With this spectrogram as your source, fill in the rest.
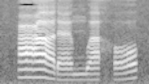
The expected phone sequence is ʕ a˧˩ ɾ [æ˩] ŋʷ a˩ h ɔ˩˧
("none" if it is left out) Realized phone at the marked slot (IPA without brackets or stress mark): æ˩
